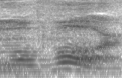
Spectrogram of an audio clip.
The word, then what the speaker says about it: Mvor: I say it's Mvor. Morvor Entertainment. How you say it? Like Mvor. I ain't French. I ain't French. I'm American. Mavor. So it almost sounds French a little bit. Mavor. Yeah, like Mavor.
